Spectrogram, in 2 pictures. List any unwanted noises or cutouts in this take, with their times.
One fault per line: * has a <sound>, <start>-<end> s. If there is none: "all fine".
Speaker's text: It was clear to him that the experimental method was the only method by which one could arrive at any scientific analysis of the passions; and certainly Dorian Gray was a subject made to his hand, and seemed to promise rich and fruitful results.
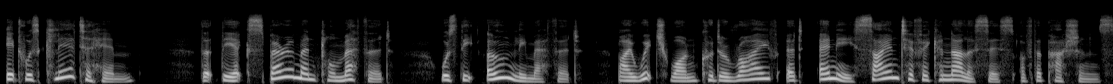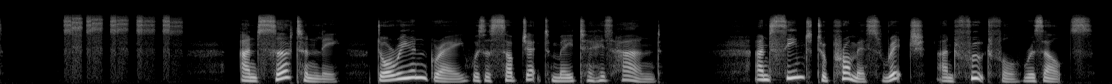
* has a laugh, 11.8-13.0 s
